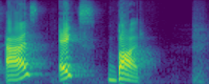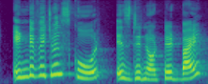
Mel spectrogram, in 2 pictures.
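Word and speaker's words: X̄: is represented by capital X and it is pronounced as X bar individual score is denoted by small X total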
